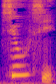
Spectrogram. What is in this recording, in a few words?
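"xiu1xi", Mandarin Chinese; xiūxi; 休息; 休憩する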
